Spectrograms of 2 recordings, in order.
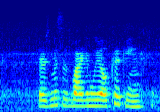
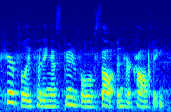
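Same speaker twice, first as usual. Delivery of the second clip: ordinary delivery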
